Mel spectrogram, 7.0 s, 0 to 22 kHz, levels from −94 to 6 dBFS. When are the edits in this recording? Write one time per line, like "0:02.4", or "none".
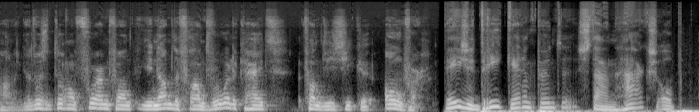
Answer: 0:04.4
